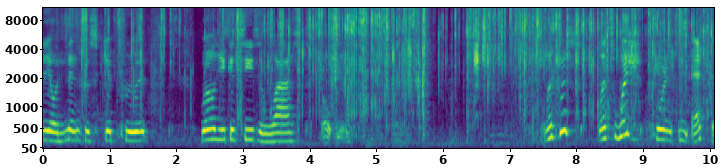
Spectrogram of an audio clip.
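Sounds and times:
foil wrapper crinkling torn open: 0.2s - 10.0s.

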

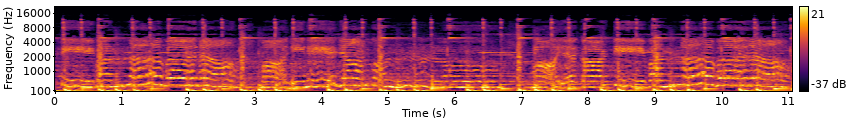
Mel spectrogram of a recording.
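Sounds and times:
person singing: 0.0s - 11.0s
steady percussion beat: 0.0s - 11.0s.

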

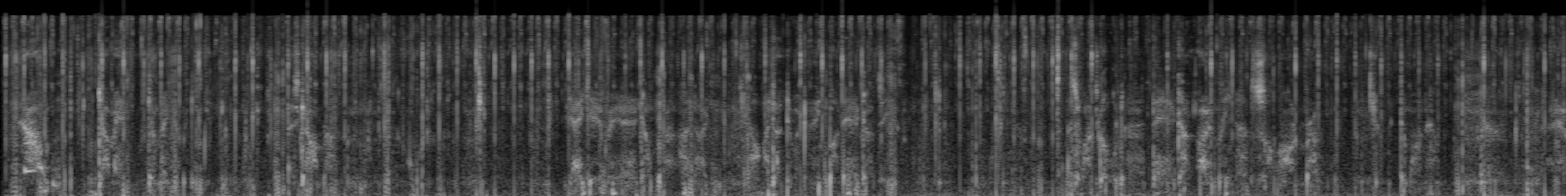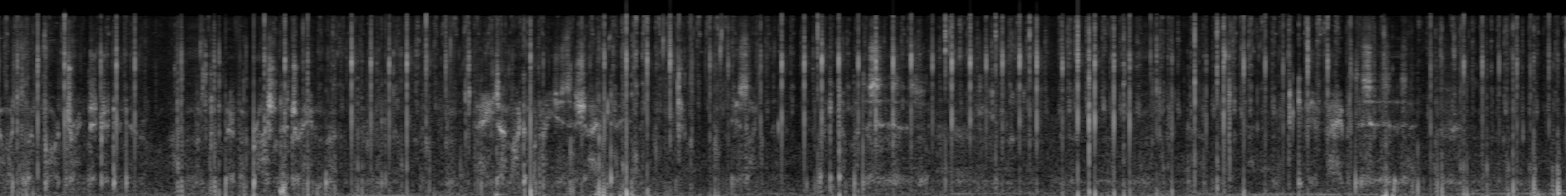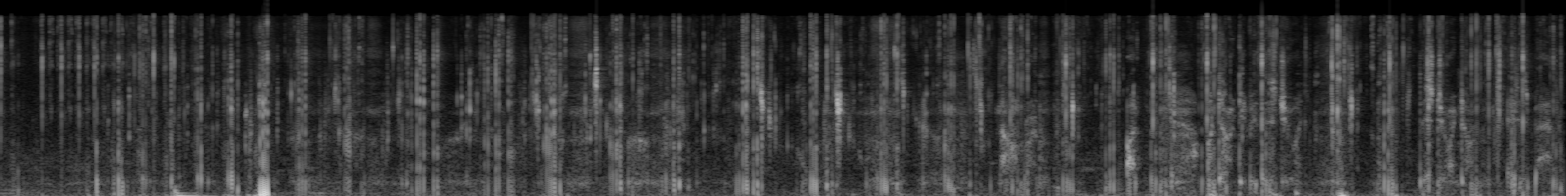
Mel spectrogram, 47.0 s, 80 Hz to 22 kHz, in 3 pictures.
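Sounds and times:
scissors snipping: 0.0s - 46.9s.

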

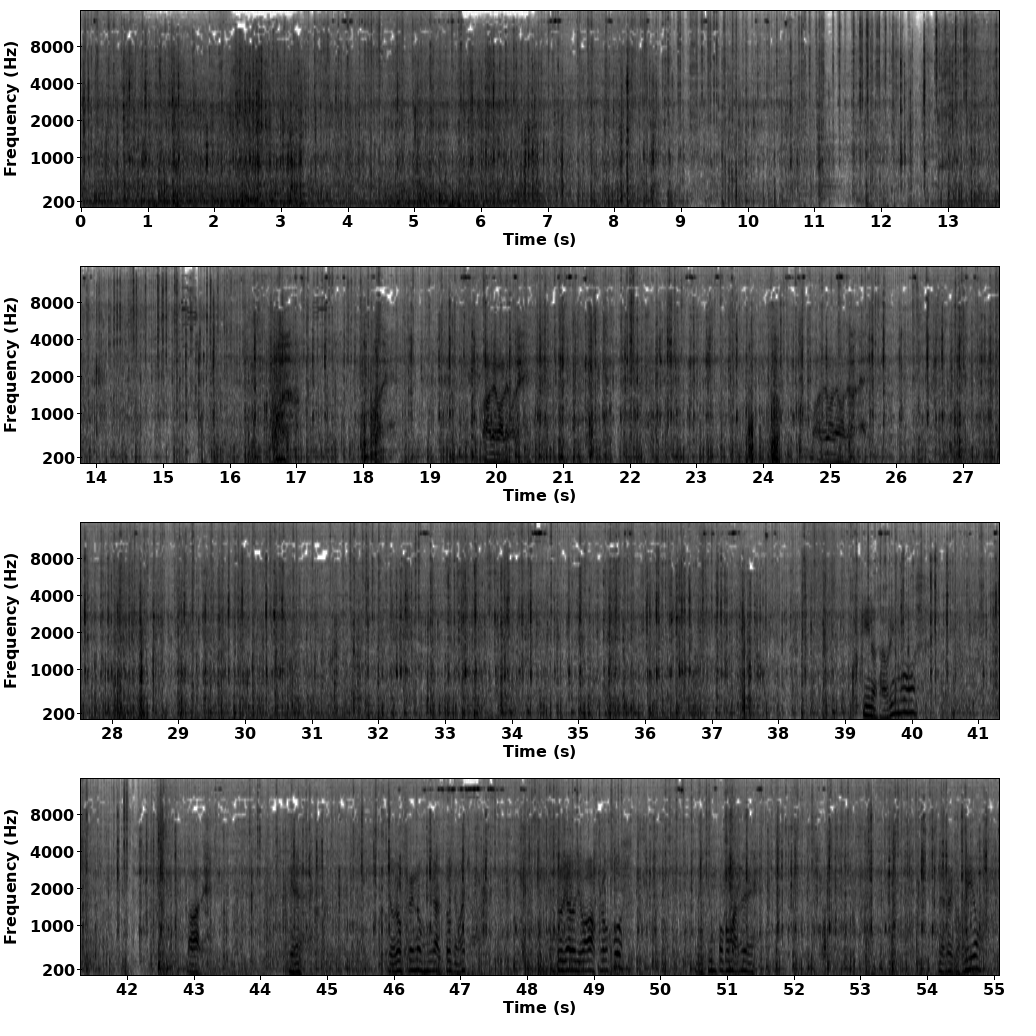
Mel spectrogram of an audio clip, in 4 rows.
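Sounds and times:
bike chain and suspension rattle: 0.0s - 55.0s.

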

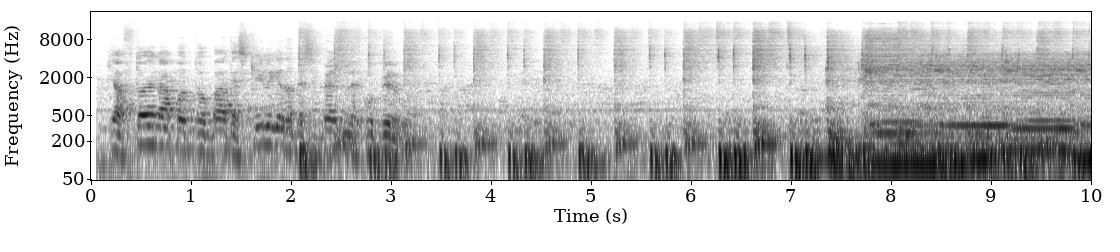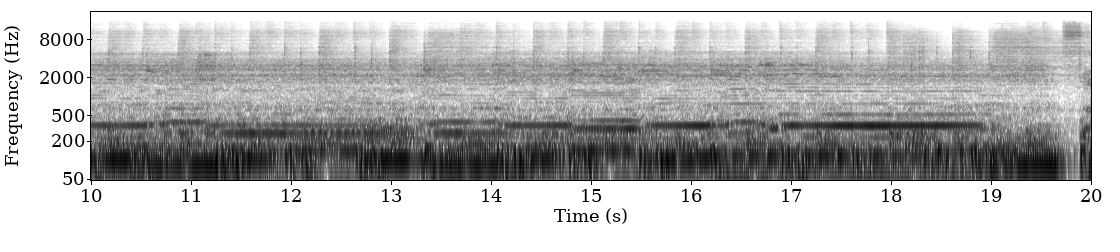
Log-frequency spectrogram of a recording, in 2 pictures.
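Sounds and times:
punk rock song from vinyl: 2.1s - 20.0s.

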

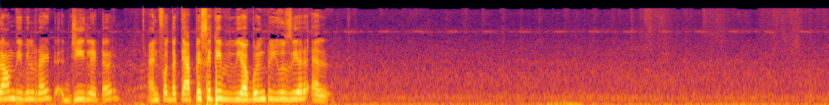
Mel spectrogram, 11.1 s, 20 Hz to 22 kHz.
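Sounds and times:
faint high-pitched chirping: 0.2s - 11.0s.

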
